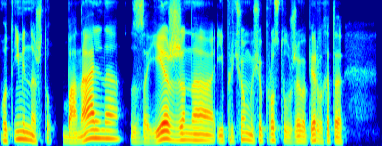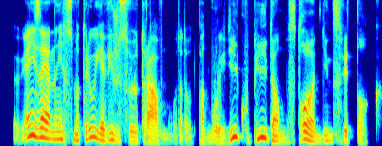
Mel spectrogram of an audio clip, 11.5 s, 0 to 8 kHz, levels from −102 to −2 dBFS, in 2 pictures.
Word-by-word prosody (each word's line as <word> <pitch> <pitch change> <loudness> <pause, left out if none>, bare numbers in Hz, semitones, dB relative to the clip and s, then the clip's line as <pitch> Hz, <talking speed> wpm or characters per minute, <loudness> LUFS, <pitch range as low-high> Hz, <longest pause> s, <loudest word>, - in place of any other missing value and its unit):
Вот 120 +1 -7
именно, 150 -6 -1
что - - -11
банально, 160 - +1
заезжено, 125 - +2
и 115 - -7
притом 120 +5 -7
еще 120 +1 -6
просто 125 -3 -5
уже, 100 +3 -5
во-первых, 105 - -3
это, - - -4 0.8
я 200 - -1
не 230 - +8
знаю, 185 -4 +7
на 150 - -3
них 150 0 -2
смотрю, 130 - 0
я 125 -9 +2
вижу 120 -3 -3
свою 100 -1 +5
травму. 85 -3 -2
Вот - - -16
это - - -10
вот - - -21
подбор: 100 0 -6
"Иди 165 - +2
купи 185 -1 0
там 105 -7 -2
101 115 -3 0
цветок 100 -5 -6
120 Hz, 160 wpm, -27 LUFS, 100-150 Hz, 0.8 s, не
